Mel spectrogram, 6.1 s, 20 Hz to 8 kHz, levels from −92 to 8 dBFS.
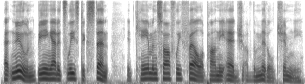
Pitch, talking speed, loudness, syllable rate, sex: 115 Hz, 185 wpm, -18 LUFS, 4.5 syllables/s, male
